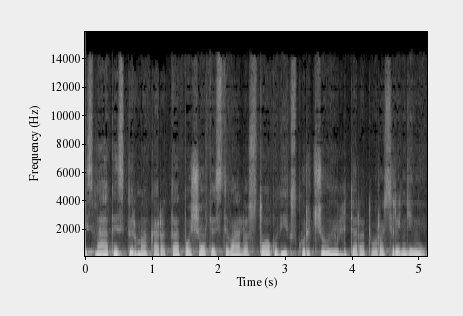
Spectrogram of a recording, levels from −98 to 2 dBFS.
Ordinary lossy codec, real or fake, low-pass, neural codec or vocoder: MP3, 64 kbps; fake; 14.4 kHz; autoencoder, 48 kHz, 32 numbers a frame, DAC-VAE, trained on Japanese speech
